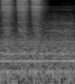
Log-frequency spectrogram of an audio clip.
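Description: Hair spray misted onto curls, three quick pressurized bursts in a row, close and fairly loud, with no voices.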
